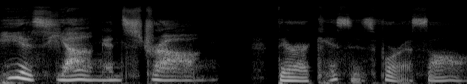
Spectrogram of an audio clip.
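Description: In a raspy put-on character voice, a female-sounding speaker at medium pitch for a woman talks at a very slow pace. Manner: coquettish, mocking, teasing.

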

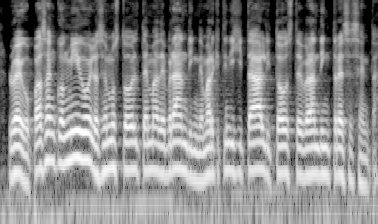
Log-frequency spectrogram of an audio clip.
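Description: Against a quiet background, a man with a Mexican accent talks at a moderate pace with ordinary pitch variation. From Mexico. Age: 30s. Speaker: communication consultant and content creator; content creator. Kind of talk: interview. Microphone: studio mic.

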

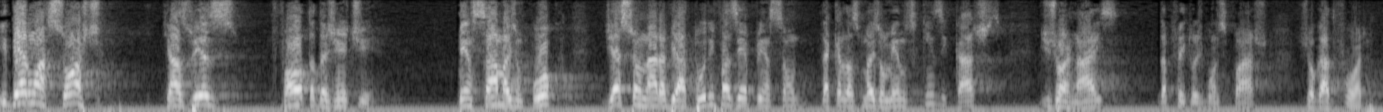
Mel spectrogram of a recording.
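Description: Long, frequent pauses break up speech that otherwise moves at a moderate pace. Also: man. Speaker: city councillor. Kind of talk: heated debate. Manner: animated, plain-spoken. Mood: firm, indignant. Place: hall. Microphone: podium.

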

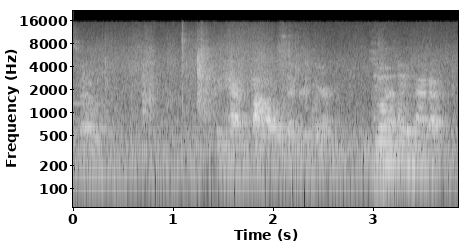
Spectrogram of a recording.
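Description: The voice carries audible room echo against loud background noise. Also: woman. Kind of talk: meeting business talk. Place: meeting room. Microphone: camera far.

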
